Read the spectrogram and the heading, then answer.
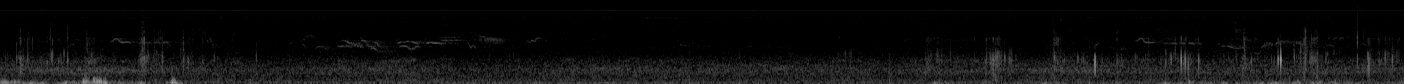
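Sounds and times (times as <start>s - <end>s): footsteps on gravel: 0.0s - 2.2s, 8.4s - 14.0s
faint outdoor background: 0.0s - 14.0s.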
